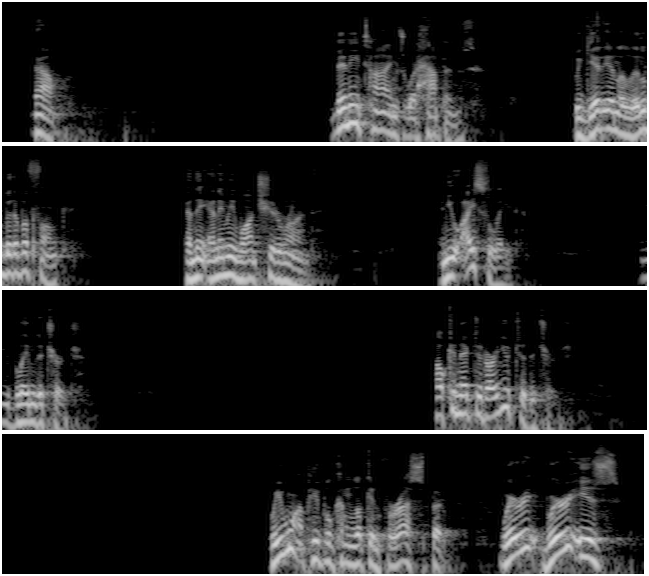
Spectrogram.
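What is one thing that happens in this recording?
A middle-aged man speaks with animation through a microphone, pausing between phrases, in an echoing room.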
